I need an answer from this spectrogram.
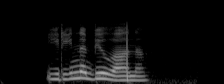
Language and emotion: Russian, neutral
